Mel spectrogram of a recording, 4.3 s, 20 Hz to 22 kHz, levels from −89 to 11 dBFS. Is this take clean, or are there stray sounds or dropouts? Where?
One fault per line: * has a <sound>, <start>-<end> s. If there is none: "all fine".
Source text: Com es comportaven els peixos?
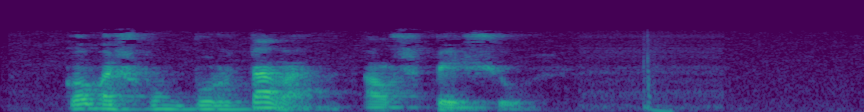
* has a thud, 3.2-3.4 s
